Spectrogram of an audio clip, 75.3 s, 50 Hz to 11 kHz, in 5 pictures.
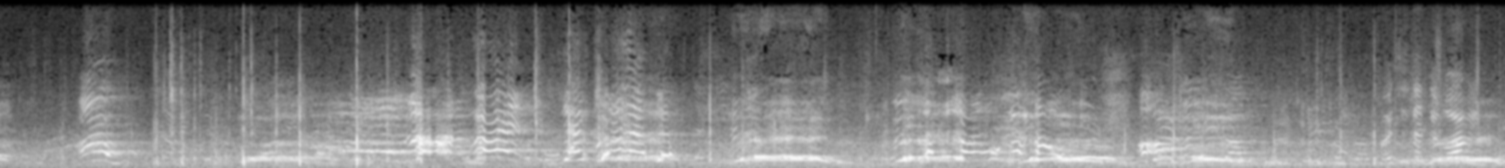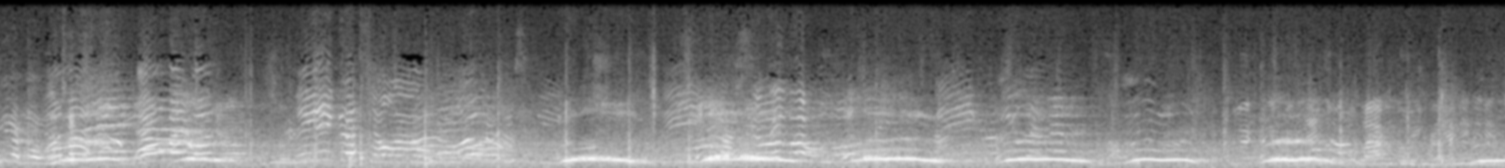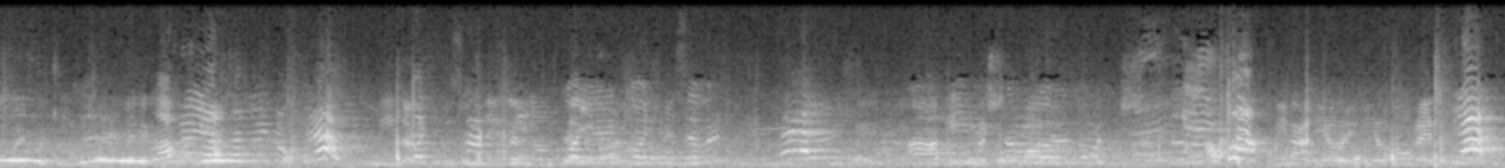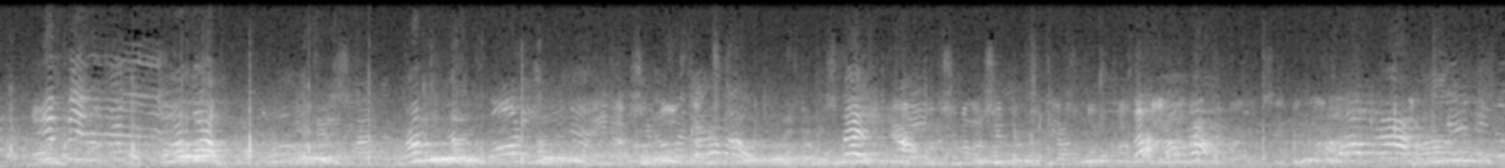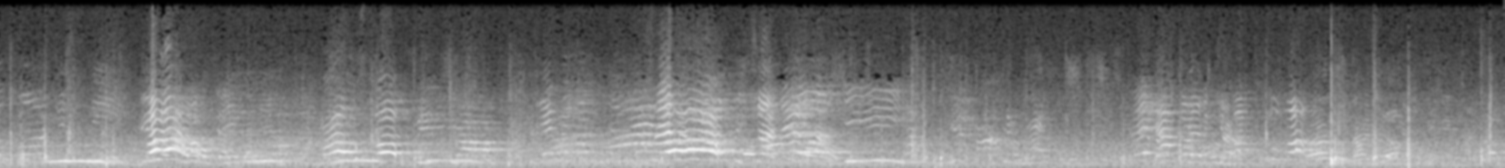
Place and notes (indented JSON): {
  "title": "Bihać, Bosnia and Herzegovina - Bihać streets",
  "date": "1996-09-17 19:00:00",
  "description": "September 1996 - Bosnia after war. Recorded on a compact cassette and a big tape recorder !\nBihać was hardly destroyed by war because of conflict (1995, july 23). Now every children play loudly in streets.",
  "latitude": "44.81",
  "longitude": "15.87",
  "altitude": "229",
  "timezone": "Europe/Sarajevo"
}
